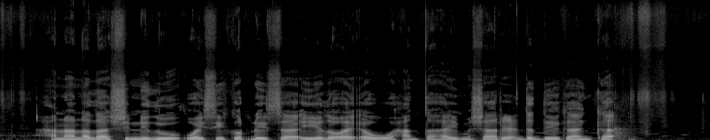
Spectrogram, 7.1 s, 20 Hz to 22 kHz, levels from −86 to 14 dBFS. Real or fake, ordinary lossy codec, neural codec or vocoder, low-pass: real; none; none; none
